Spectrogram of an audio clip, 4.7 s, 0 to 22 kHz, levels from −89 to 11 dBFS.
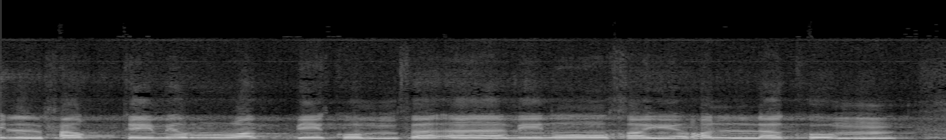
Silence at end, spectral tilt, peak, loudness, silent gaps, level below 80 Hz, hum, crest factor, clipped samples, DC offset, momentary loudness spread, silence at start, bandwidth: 0 s; -5 dB/octave; -4 dBFS; -17 LUFS; none; -66 dBFS; none; 12 dB; under 0.1%; under 0.1%; 3 LU; 0 s; 13 kHz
